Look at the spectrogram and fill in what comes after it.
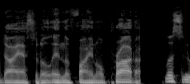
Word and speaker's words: diacetyl: It's fucking diacetyl.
